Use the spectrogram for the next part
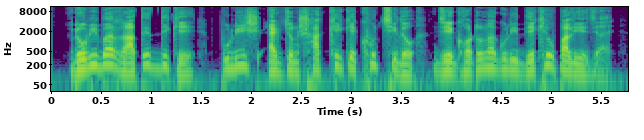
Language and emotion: Bengali, neutral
